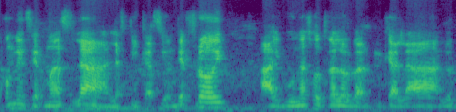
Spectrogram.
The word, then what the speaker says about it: Freud: conocido es signo freud se escribe así frío pero se lee freud el segundo es carl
